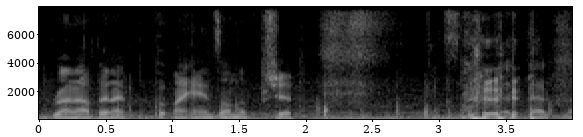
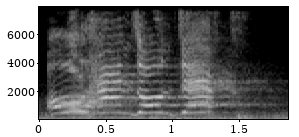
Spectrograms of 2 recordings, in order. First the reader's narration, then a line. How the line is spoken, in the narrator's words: Overhead, you hear Captain Marge shout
